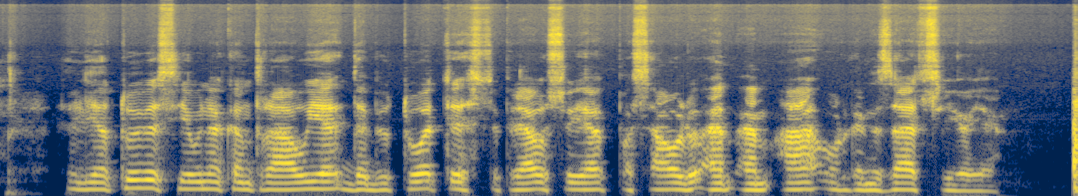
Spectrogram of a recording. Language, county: Lithuanian, Šiauliai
